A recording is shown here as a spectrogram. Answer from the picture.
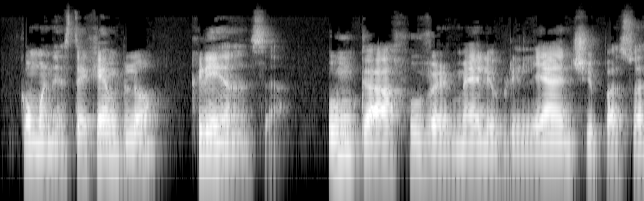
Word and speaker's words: criança: Ahora, seguramente te percataste de la cecilia, que realmente no tiene mucho chiste, se pronuncia exactamente igual que una S. Como en este ejemplo, criança.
